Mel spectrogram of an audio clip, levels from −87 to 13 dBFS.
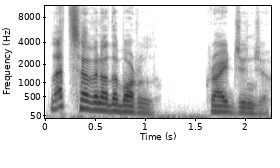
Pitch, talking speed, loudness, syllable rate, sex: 135 Hz, 160 wpm, -16 LUFS, 5.7 syllables/s, male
